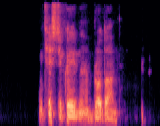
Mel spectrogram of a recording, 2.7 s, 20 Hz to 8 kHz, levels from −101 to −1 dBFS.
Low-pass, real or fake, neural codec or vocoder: 7.2 kHz; fake; codec, 16 kHz in and 24 kHz out, 2.2 kbps, FireRedTTS-2 codec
